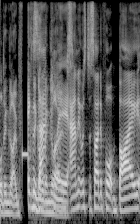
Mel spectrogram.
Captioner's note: beep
